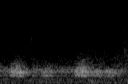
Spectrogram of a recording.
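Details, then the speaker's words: Doppler check of the pedal pulse by a paramedic during tourniquet testing: flow present with a biphasic, heartbeat-like beat. "we've got some flow there. You can hear the biphasic beat. Sounds like a heartbeat. That's good."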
